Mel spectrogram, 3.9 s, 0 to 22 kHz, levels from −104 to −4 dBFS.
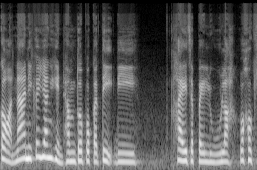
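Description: No technical faults are audible.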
